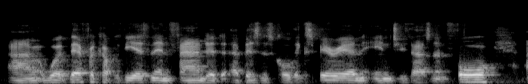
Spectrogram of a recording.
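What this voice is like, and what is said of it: Mixed English, South African, Australian accent. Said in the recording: “my accent's a little bit weird because it's gone to the UK and South Africa and now Australia ... it used to be pretty, you know, pretty Oxford, England kind of accent before”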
